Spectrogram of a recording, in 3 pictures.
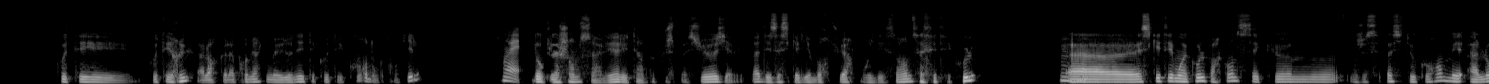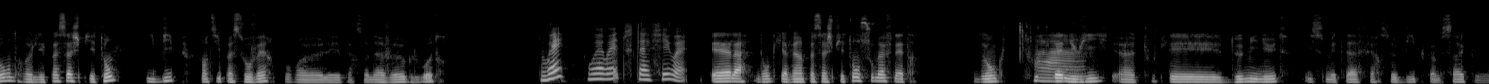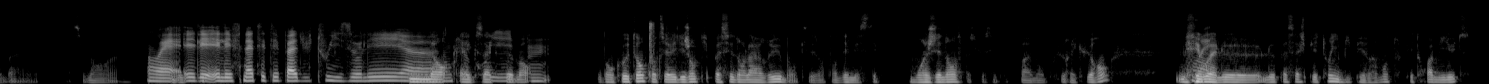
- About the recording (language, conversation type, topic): French, podcast, Peux-tu raconter une galère de voyage dont tu as ri après ?
- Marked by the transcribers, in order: stressed: "rue"; chuckle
